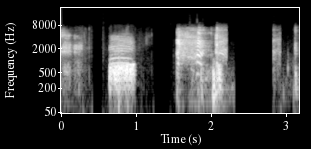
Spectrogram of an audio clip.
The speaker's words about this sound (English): Oh, excuse me, I need to cough.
